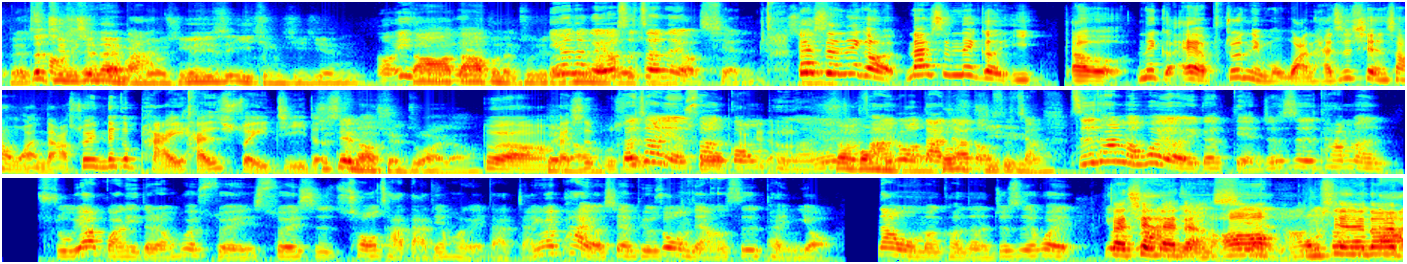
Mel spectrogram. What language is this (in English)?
Chinese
